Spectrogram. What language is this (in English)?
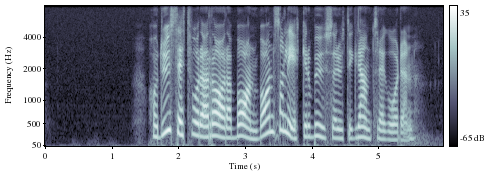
Swedish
